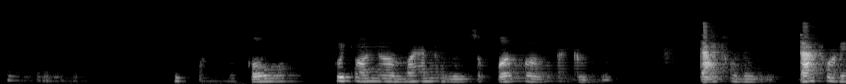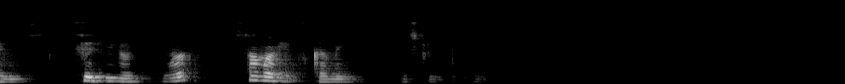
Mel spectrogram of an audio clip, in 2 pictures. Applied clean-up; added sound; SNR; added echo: neural mask model DeepFilterNet 3.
